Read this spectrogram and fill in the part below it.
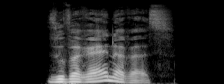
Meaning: strong/mixed nominative/accusative neuter singular comparative degree of souverän
- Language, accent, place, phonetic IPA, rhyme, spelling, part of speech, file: German, Germany, Berlin, [ˌzuvəˈʁɛːnəʁəs], -ɛːnəʁəs, souveräneres, adjective, De-souveräneres.ogg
